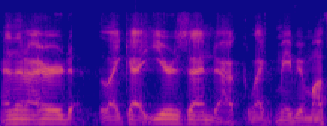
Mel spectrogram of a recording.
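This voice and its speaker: Talking at a fairly quick pace, a man with a fairly low pitch speaks with a slight Canadian accent. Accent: Canadian English, mild. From Canada. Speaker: sports writer. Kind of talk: casual chat.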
